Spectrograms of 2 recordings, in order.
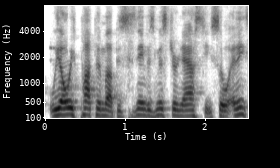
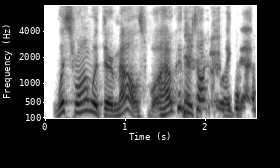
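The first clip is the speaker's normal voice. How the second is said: higher-pitched, exaggerated bewilderment; baffled kid; 5 semitones higher than usual. Host recalling kids hearing the accent, mock bewilderment. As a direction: act out a puzzled child's disbelief.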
